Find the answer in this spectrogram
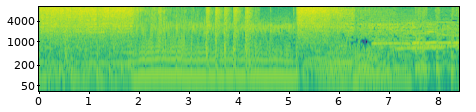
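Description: A live rock band with distorted electric guitar, bass and drums plays what sound like the closing held chords of a heavy song. A loud sustained chord with drum hits starts about two seconds in and cuts off about five seconds in. Another held chord follows, dying away near the end into thin ringing guitar tones.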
